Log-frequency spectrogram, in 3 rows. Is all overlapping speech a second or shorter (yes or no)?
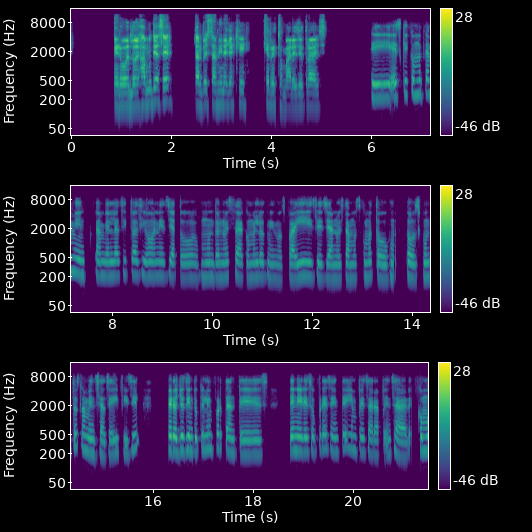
yes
